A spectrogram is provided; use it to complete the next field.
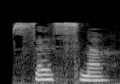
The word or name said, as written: Cessna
